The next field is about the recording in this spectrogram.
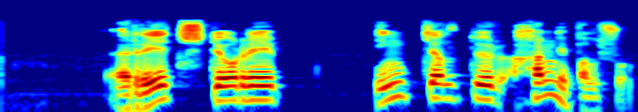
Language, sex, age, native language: Icelandic, male, 30-39, Icelandic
